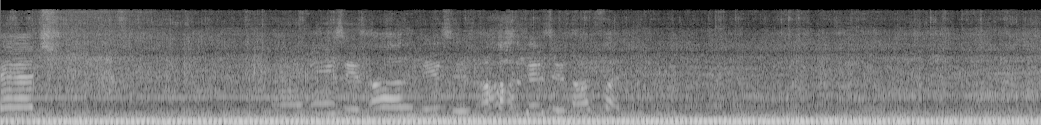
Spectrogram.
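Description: Mahindra Alfa auto-rickshaw's engine running with a steady, loud low drone while being driven, heard from the driver's seat. A voice talks over it now and then.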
